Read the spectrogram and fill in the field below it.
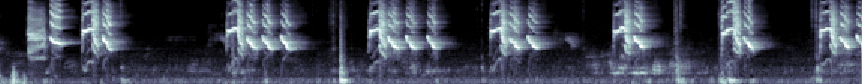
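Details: Javan pied starling in full tembakan song, delivering short clusters of two to four sharp, harsh, descending chattering notes roughly every one to two seconds, loud and clear against a quiet background.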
